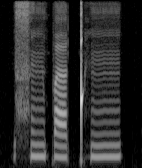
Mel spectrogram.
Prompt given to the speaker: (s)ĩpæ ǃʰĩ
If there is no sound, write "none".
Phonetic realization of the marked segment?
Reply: s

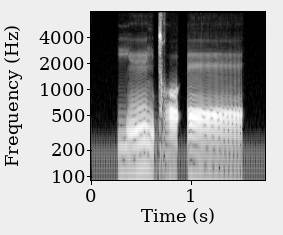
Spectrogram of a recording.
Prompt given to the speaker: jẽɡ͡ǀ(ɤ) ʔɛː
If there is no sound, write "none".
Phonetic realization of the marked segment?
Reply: ɔ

